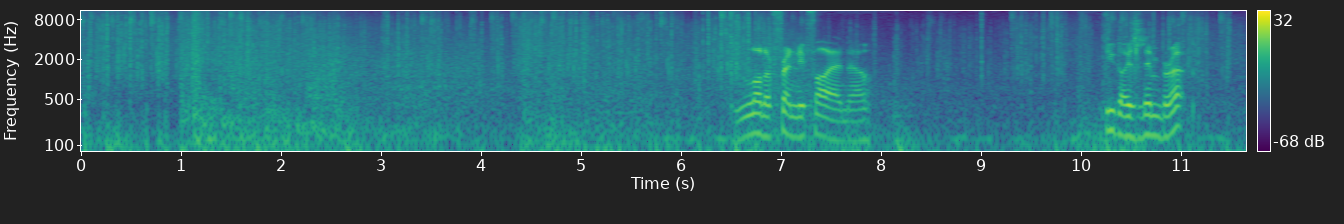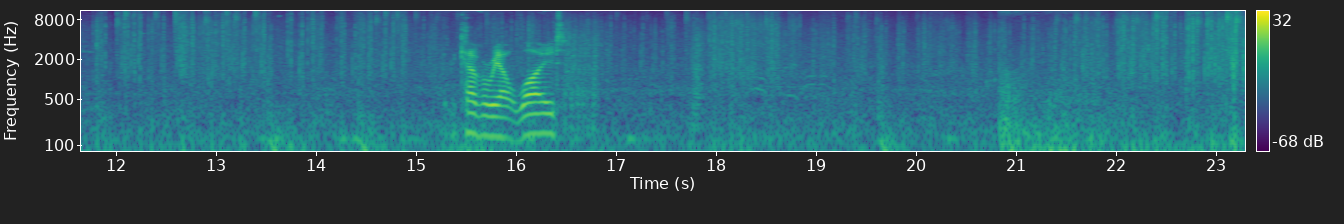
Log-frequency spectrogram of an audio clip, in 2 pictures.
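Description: Musket fire crackles steadily in a distant battle.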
